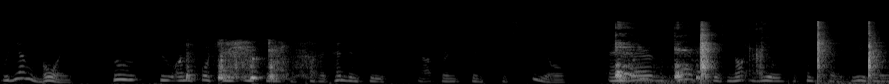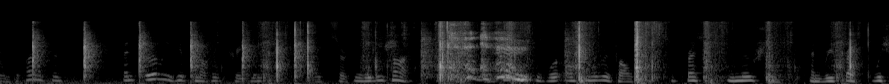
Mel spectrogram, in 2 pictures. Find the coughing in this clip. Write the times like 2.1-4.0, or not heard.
1.9-3.2, 6.2-7.0, 12.9-14.2.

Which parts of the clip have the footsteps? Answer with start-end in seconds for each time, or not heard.
10.8-17.6.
